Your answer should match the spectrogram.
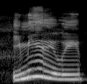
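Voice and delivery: usual speaking voice

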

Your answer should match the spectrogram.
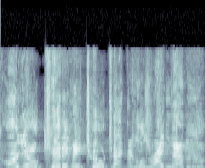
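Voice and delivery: high, loud mock-furious yell at the ref; outraged yell. Pastor yelling at the ref over the second technical, outraged.

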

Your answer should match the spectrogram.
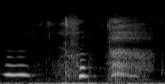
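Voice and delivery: a high, soft laugh through tears; teary high laugh. Real, not acted. Tearful laugh after near crying.

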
